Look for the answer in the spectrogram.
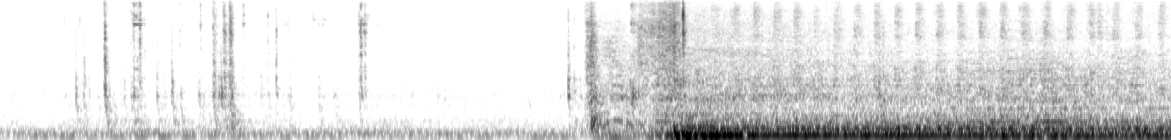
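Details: Chevrolet Landau (box Chevy) starting: few clicks, brief crank, then idle with light ticking about three times a second; owner suspects the noise is between flex plate, starter and torque converter, unconfirmed.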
